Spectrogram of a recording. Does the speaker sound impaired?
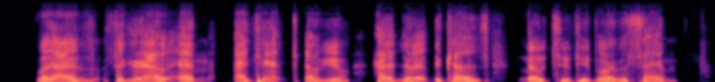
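Yes: spinal muscular atrophy; wheelchair user.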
